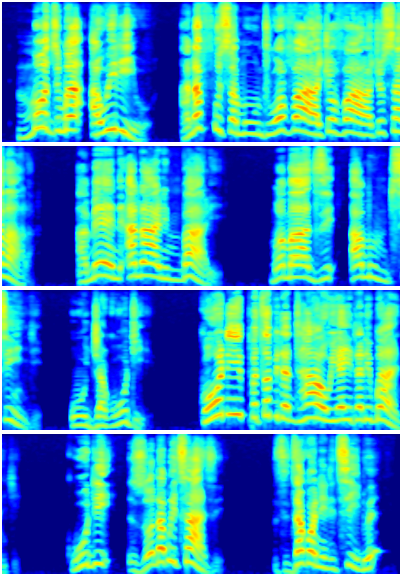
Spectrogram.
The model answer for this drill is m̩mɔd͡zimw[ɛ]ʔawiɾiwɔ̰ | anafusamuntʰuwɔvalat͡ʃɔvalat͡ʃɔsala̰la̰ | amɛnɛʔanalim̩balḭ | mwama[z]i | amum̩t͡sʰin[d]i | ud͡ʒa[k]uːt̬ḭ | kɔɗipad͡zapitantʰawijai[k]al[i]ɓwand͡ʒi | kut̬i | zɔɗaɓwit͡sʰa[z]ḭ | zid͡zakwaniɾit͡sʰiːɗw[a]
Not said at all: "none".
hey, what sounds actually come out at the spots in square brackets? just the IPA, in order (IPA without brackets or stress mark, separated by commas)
a, d͡z, d͡ʒ, k, t, i, z, ɛ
